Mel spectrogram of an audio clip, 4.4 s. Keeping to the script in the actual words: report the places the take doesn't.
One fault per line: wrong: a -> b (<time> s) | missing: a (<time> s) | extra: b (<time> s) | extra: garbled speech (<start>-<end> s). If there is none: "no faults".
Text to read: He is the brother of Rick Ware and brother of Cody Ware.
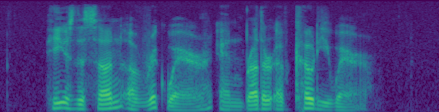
wrong: brother -> son (0.8 s)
